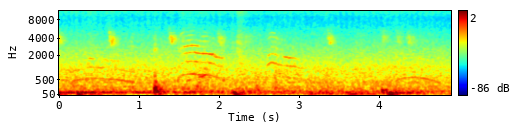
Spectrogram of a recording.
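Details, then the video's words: A very sick kitten gives several thin, arching meows, some rising then falling, spread through the few seconds over a steady low hum and occasional thumps. "my kitten very sick"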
